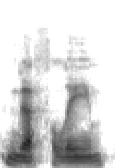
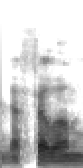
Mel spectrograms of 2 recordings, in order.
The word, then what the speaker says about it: Nephilim: So the giants show up before the flood, and that's where we first encounter the term Nephilim, or Nephilim, depending on how you want to pronounce that.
